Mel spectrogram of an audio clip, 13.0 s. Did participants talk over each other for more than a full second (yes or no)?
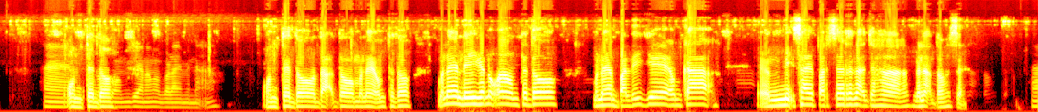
yes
